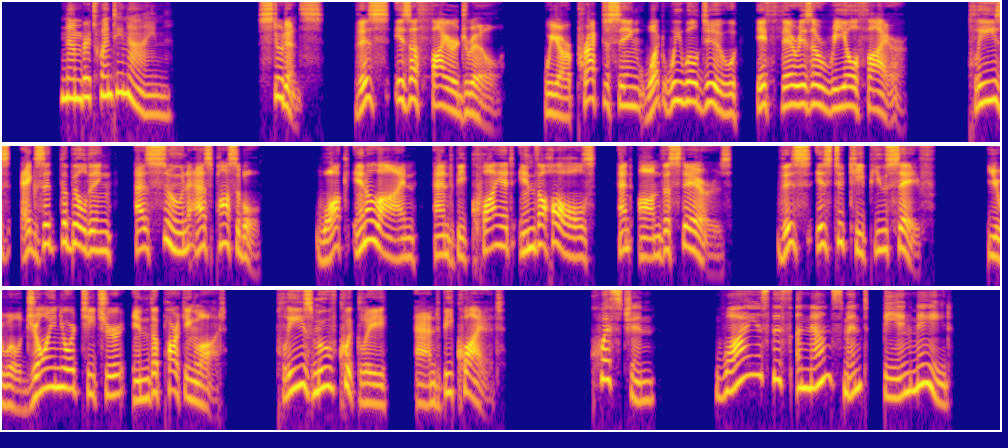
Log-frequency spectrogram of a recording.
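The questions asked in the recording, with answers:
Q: Why is this announcement being made?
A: It is a fire drill to practice what to do in a real fire.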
